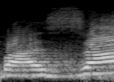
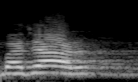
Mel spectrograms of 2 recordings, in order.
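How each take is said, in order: First: The middle consonant is a 'z' sound. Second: The middle consonant is a 'j' sound. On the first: "हम बिंदु लगा दिए तब पढ़ेंगे" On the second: "बिंदु नहीं है तो पढ़ेंगे नॉर्मली"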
